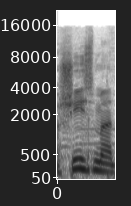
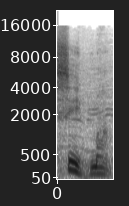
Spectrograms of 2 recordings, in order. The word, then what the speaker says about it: Cisma: Bien, ahora lo de la banda, te digo Gisma, te digo Kishma, ¿cuántos nombres te dieron ya de Complicado. Sisma? 1.300 pronunciaciones diferentes. En realidad es Sisma, siempre fue Sisma en castellano, pero bueno, en un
